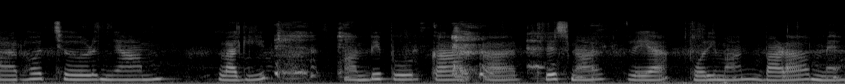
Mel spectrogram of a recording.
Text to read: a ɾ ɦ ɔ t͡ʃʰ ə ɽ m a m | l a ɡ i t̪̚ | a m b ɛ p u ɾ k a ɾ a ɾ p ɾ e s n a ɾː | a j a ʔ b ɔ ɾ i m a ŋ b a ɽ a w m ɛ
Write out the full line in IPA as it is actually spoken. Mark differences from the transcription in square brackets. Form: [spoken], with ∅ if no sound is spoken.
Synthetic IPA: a ɾ ɦ ɔ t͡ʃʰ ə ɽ [ɲ] a m | l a ɡ i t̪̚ | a m b [i] p u ɾ k a ɾ a ɾ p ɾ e s n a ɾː | [ɛ] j a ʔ [p] ɔ ɾ i m a [n] b a ɽ a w m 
